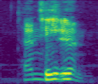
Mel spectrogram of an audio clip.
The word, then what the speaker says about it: Tenjin: Goryeo is the the Shinto kami known as Tenshin. Government official Shugawara and Mishizane. What? – You say Tenshin? – No. Tenjin. – Tenjin. – Yeah, it's a J, not a Shin. – Tenjin.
